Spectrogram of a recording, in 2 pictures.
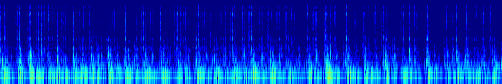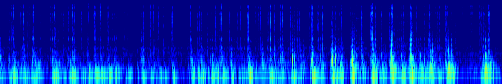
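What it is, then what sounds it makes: Paperback book. Both hands tap fast with their fingerpads on the cover of a closed, solid yellow glossy paperback of Othello lying flat on a table. The result is a steady, slightly uneven stream of soft, dull thumps, low and muffled with almost no ring, continuing for the whole clip.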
